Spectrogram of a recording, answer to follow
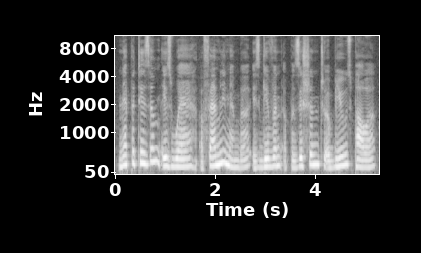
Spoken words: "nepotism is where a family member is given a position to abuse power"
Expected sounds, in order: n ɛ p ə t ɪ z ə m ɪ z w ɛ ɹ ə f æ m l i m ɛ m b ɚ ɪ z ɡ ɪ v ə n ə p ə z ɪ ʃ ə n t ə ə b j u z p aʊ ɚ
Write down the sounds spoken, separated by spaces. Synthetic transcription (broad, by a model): n ɛ p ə t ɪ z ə m ɪ z w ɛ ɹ ə f æ m l i m ɛ m b ɚ ɪ z ɡ ɪ v ə n ə p ə z ɪ ʃ ə n t ə ə b j u z p aʊ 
